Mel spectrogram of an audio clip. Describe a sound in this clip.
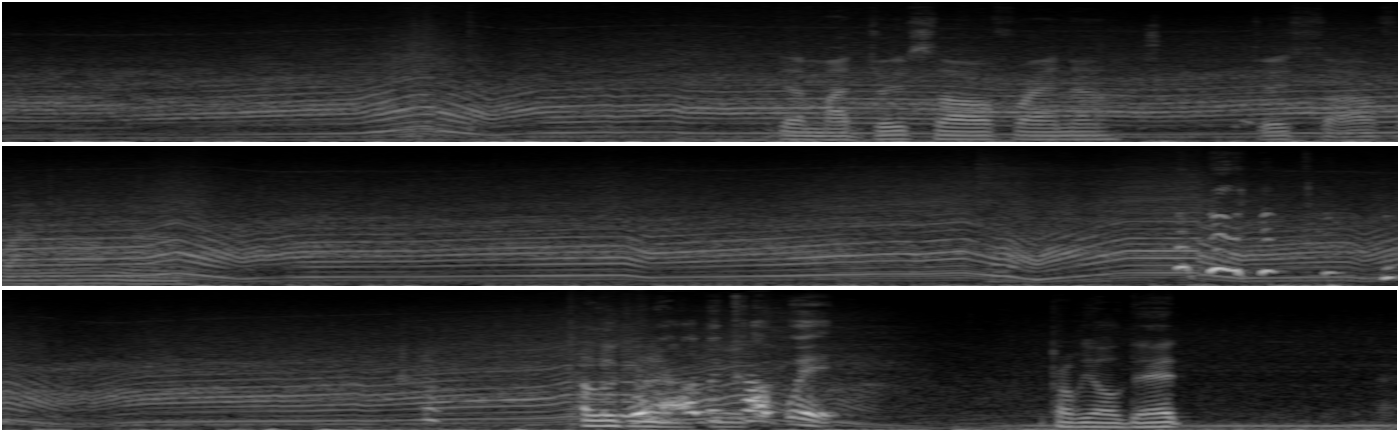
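A car engine revs hard, rising and falling as the car drifts.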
